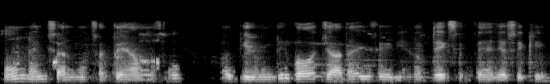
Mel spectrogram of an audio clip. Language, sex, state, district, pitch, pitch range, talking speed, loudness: Hindi, male, Chhattisgarh, Raipur, 115 Hz, 115-125 Hz, 185 wpm, -18 LUFS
